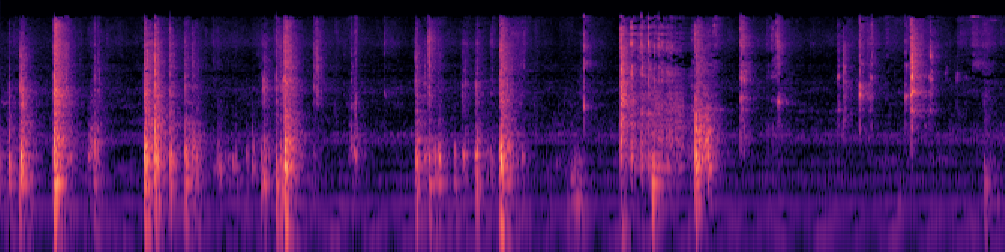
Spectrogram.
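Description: Plastic craft pieces and small containers handled and set down on a hard tabletop: a string of irregular clicks and knocks, with a short rustling scrape about six seconds in.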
